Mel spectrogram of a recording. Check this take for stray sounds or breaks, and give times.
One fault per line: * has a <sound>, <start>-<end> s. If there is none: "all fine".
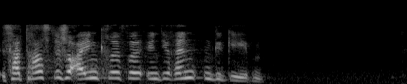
all fine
